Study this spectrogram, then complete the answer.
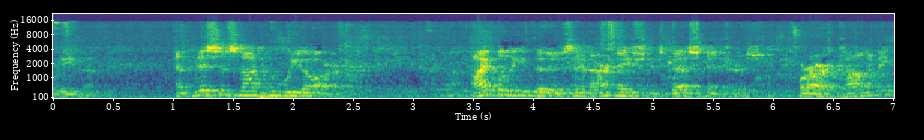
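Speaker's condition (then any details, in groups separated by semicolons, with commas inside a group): No condition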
